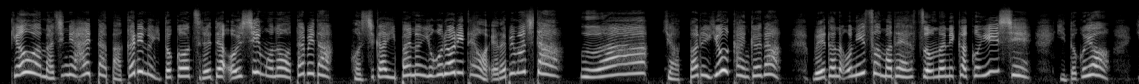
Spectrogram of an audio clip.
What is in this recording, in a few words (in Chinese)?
料理店快速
